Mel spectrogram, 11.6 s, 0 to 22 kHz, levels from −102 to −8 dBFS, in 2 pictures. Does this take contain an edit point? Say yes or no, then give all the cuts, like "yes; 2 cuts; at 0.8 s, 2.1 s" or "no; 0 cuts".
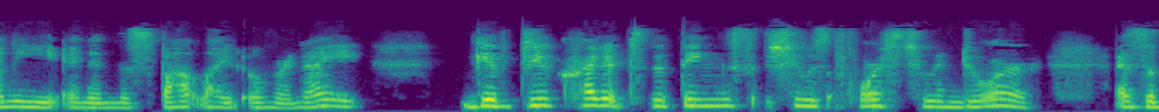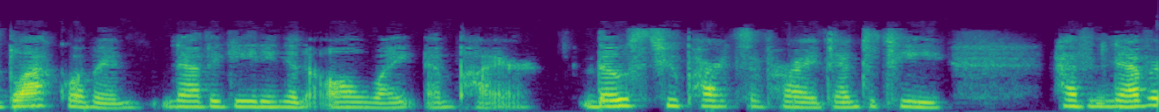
yes; 2 cuts; at 4.2 s, 8.6 s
